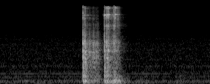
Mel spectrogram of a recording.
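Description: A stack of 90% silver Washington quarters clinking against each other as it is set down on a table. There are two quick groups of metallic clinks about a second in, lasting about half a second.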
